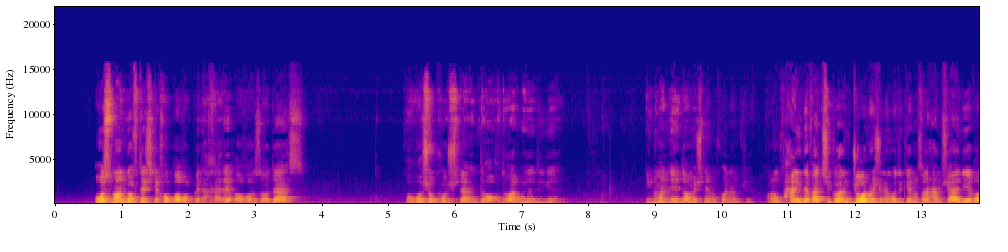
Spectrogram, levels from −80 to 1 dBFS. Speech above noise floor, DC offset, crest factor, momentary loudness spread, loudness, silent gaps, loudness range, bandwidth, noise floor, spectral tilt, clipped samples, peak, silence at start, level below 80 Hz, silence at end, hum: 34 dB; under 0.1%; 24 dB; 16 LU; -23 LUFS; none; 9 LU; 16 kHz; -56 dBFS; -5.5 dB/octave; under 0.1%; 0 dBFS; 0.6 s; -62 dBFS; 0 s; none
